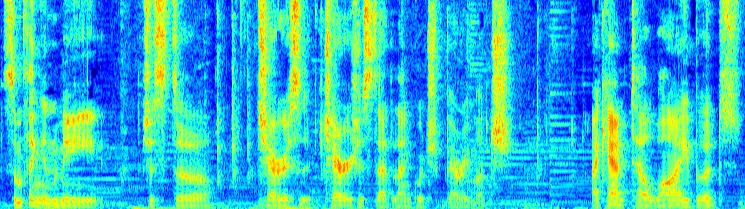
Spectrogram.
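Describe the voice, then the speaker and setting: A man's voice: very deep voice, animated, slow pace, fairly bright tone, soft background music. A man who is not a native English speaker, chatting casually and rambling with viewers while streaming a game. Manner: rambling and chatty, restarts thoughts.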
